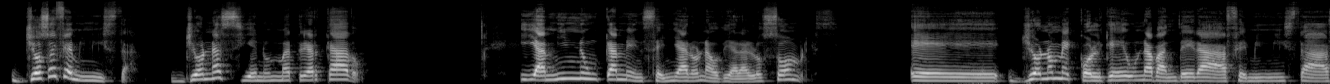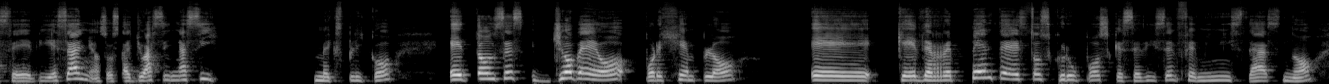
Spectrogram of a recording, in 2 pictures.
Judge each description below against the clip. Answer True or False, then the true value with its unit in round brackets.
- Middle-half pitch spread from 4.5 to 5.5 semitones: True (5.1 semitones)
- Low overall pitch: False (190 Hz)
